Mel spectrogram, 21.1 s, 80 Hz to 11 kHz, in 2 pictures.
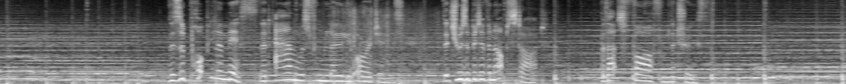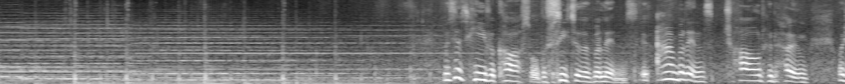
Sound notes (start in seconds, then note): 12.1 footsteps shuffle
